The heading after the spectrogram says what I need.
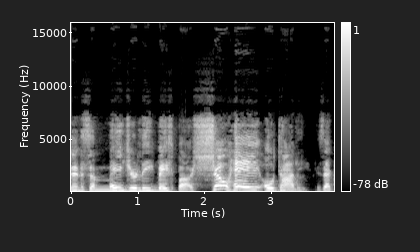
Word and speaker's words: Shohei Ohtani: going to get into some major league baseball sh Otani is that correct there Mr aparicio that is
